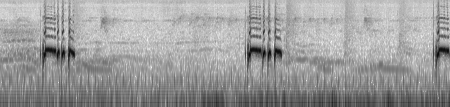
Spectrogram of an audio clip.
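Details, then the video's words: Local zebra dove calling to stir silent birds into song: three phrases of a rising coo and rapid pulsed notes, spaced about two and a half seconds apart, over faint background sounds. "panggilan untuk perkutut malas bunyi"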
